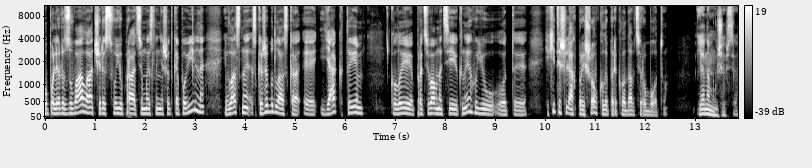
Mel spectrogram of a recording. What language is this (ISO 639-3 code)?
ukr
